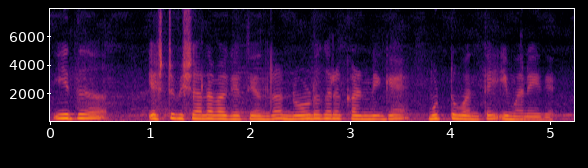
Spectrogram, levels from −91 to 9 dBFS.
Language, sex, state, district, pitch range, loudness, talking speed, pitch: Kannada, female, Karnataka, Belgaum, 235-260 Hz, -26 LUFS, 115 wpm, 250 Hz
